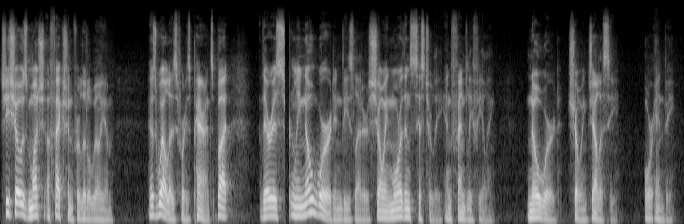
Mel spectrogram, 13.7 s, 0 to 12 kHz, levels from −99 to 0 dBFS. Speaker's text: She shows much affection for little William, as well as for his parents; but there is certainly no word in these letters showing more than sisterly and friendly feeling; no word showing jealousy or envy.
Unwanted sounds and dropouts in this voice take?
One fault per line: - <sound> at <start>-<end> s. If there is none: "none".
- dropout at 5.7-5.8 s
